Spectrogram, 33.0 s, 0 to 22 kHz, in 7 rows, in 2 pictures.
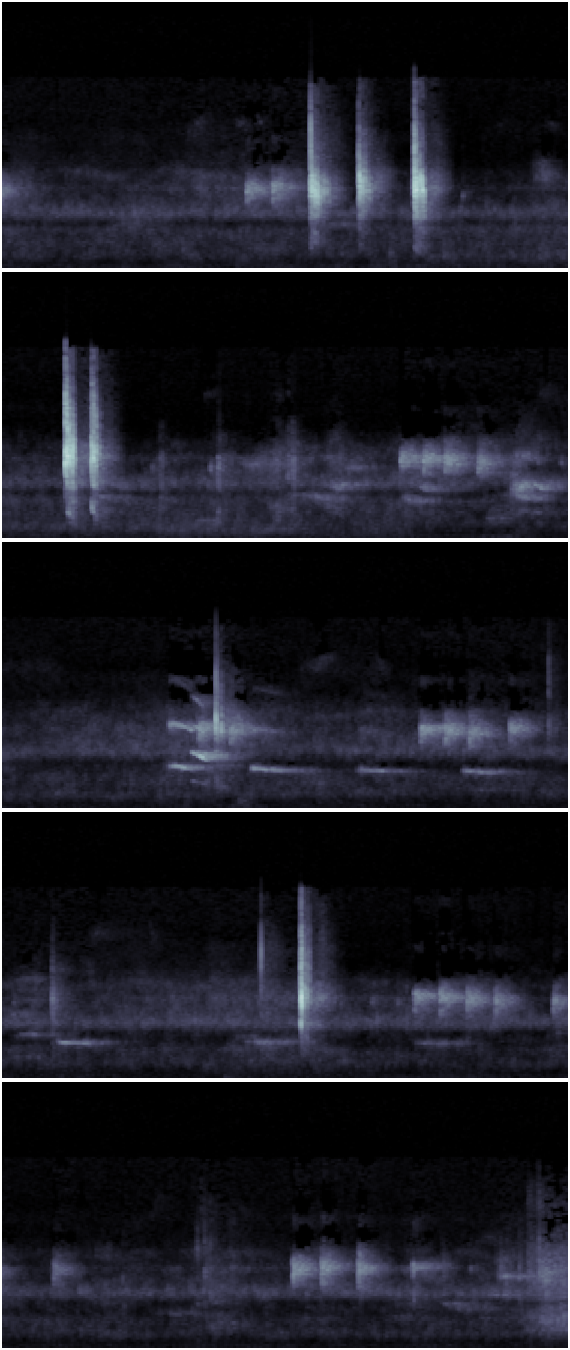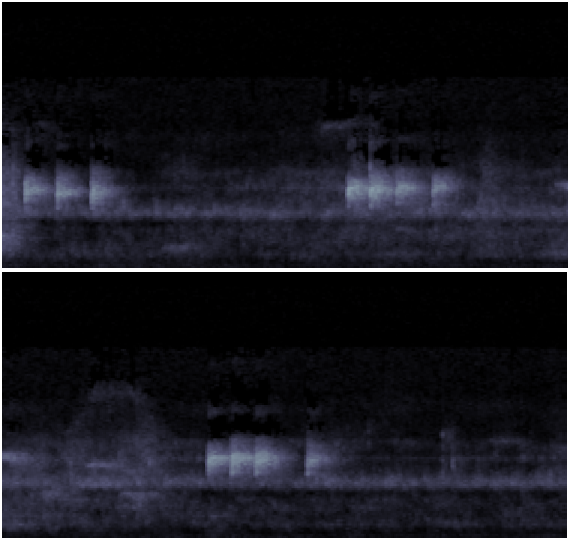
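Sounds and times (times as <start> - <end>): birds chirping: 2.0 - 3.7, 5.3 - 5.7, 10.8 - 15.1.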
